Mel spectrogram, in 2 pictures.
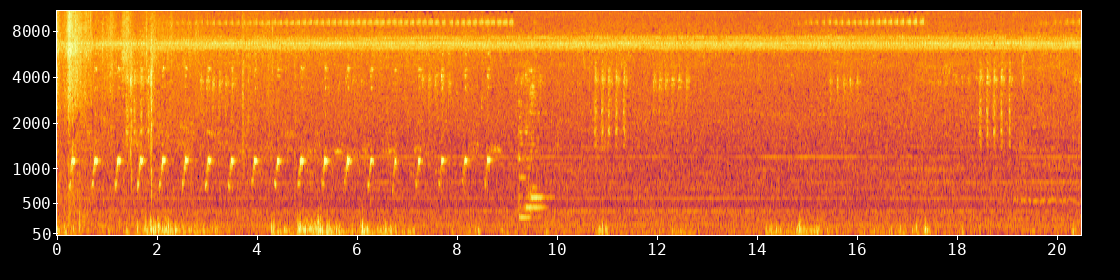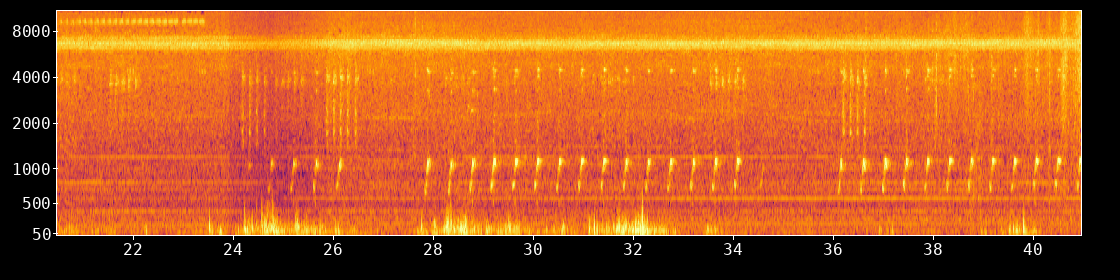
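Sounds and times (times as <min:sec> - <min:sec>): steady high hiss: 0:00.0 - 0:24.3
insects chirring: 0:00.0 - 0:40.9
falling notes: 0:09.2 - 0:09.9.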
